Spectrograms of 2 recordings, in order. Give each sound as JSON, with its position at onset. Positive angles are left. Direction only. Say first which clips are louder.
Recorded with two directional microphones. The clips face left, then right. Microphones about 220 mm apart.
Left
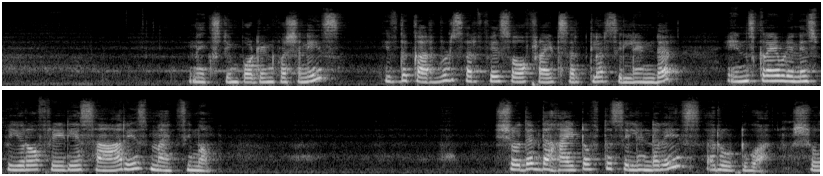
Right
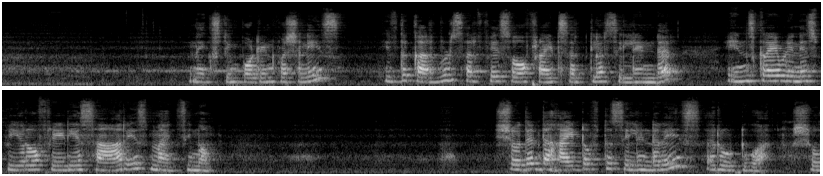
{"t": 1.9, "sound": "speech", "louder": "left 9 dB", "side_deg": 40}
{"t": 13.2, "sound": "speech", "louder": "left 7 dB", "side_deg": 45}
